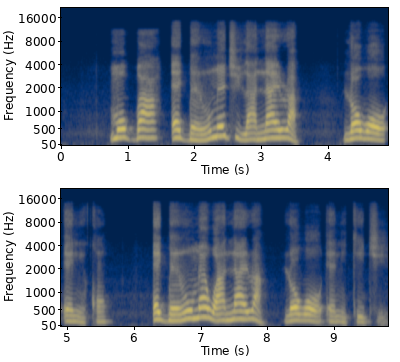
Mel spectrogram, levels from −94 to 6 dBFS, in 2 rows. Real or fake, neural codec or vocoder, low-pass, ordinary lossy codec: fake; autoencoder, 48 kHz, 32 numbers a frame, DAC-VAE, trained on Japanese speech; 14.4 kHz; none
